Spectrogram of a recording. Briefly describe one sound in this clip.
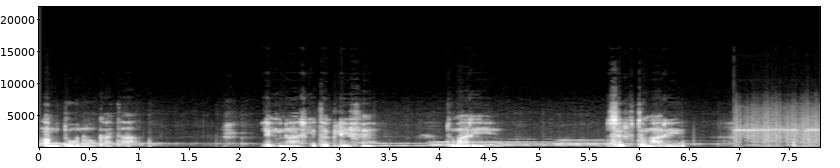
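A man speaks softly and closely.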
